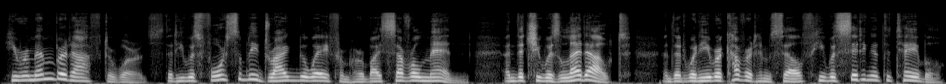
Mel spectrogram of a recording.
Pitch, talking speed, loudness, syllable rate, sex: 155 Hz, 205 wpm, -18 LUFS, 5.6 syllables/s, male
